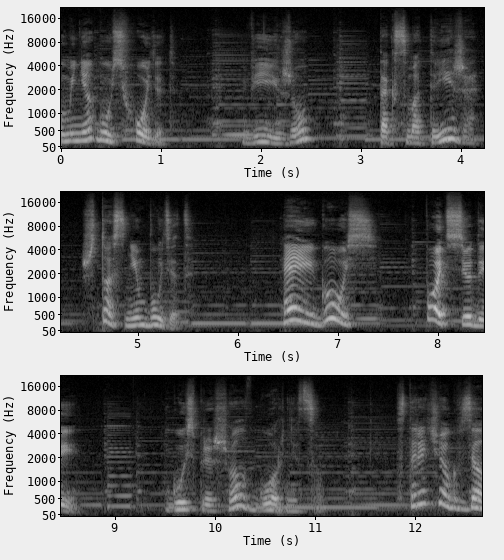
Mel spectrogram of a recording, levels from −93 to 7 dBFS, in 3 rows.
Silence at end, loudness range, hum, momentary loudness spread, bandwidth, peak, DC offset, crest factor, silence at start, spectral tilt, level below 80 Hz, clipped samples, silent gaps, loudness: 0 s; 7 LU; none; 23 LU; over 20 kHz; -8 dBFS; under 0.1%; 24 dB; 0 s; -3 dB/octave; -74 dBFS; under 0.1%; none; -29 LUFS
